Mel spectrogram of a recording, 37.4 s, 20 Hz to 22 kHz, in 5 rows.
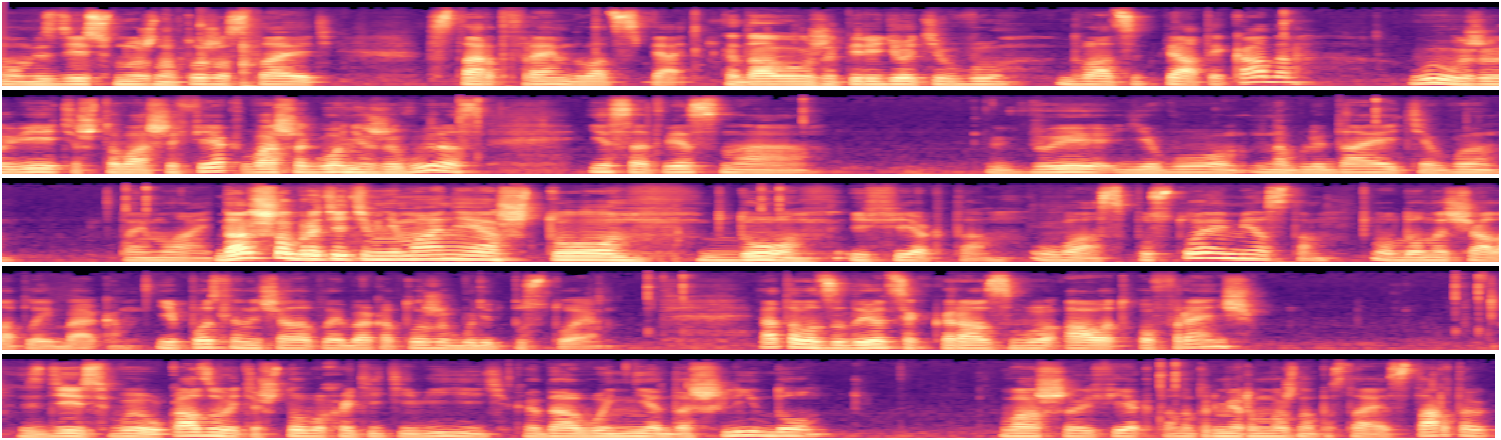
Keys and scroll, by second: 3.4 Return.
